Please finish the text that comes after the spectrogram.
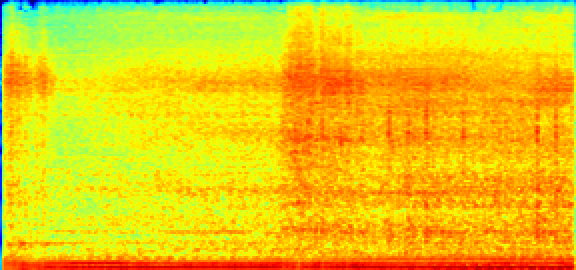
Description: Just installed my custom Cpl racing gear set and I have this weird crackling noise sounds like any idea?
